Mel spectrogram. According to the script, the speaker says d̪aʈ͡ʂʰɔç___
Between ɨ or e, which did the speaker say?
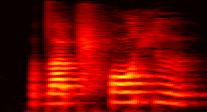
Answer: ɨ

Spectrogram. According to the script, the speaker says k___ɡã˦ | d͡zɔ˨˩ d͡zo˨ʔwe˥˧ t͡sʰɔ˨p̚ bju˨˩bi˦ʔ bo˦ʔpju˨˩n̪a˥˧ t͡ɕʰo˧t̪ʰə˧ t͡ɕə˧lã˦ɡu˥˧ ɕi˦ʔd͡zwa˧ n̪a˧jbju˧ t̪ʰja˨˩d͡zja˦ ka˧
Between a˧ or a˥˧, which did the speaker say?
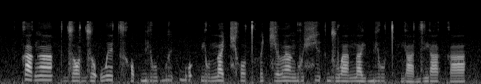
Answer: a˥˧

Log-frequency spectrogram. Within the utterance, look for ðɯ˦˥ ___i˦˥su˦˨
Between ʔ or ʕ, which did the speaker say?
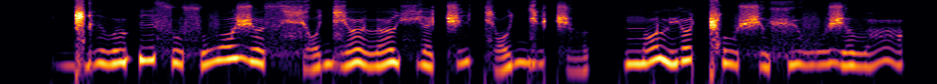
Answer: ʔ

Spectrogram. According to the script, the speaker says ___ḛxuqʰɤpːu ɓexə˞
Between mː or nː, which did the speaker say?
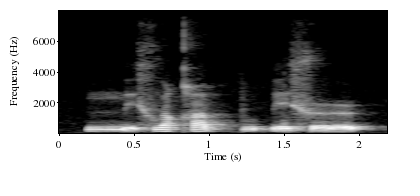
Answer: mː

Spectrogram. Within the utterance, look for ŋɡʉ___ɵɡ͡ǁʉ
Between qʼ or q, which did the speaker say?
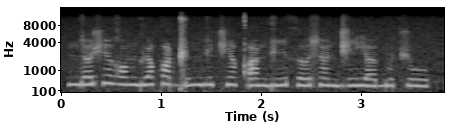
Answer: q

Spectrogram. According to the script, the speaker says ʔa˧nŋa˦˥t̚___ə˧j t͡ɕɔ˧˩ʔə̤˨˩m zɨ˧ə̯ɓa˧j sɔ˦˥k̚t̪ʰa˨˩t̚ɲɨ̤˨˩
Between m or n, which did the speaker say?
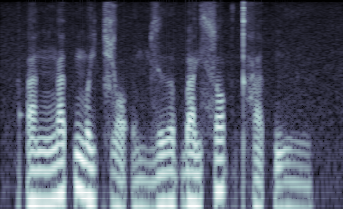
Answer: m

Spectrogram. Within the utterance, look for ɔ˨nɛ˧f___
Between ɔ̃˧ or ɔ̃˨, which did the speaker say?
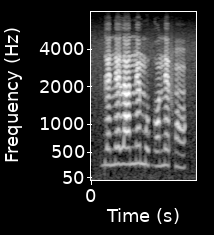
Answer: ɔ̃˨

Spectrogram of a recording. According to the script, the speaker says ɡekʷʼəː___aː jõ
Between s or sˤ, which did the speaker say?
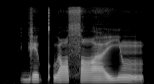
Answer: sˤ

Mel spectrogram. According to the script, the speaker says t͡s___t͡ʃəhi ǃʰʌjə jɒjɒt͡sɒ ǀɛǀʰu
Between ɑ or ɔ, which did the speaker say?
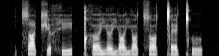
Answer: ɑ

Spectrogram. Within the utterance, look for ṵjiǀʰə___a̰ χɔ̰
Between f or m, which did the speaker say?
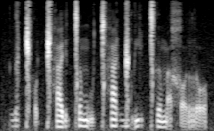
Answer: m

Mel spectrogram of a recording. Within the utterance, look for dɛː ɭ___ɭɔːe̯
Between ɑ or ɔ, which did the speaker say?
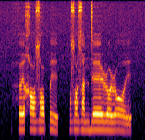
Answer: ɔ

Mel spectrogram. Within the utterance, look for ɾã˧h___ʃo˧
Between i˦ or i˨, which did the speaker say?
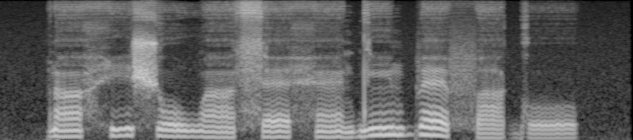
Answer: i˦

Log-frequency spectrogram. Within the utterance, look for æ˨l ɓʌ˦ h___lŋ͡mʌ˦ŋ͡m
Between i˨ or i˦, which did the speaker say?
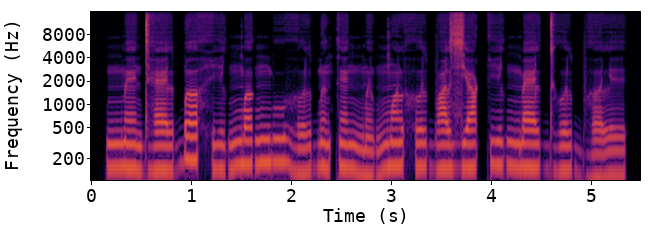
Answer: i˨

